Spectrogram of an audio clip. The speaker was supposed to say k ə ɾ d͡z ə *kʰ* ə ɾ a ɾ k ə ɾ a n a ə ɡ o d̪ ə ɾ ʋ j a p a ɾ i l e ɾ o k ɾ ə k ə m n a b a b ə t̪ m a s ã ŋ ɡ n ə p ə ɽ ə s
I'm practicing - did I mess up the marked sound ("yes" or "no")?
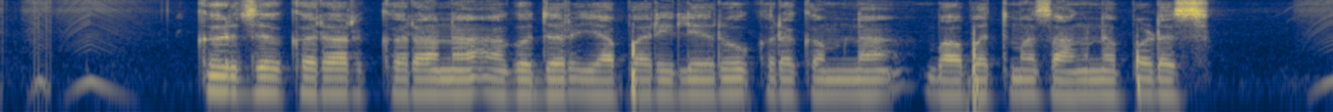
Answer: yes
